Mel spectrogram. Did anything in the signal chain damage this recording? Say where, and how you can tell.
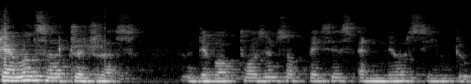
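Yes. From 0.03 to 0.3 s the loudest syllables turn harsh and crackly, with a gritty edge on each peak. This is microphone overload, likely at the converter stage: the input was driven about 7 dB past full scale, so the converter flattened the waveform tops. Only a few percent of samples are cut, but squaring off those peaks adds the high-frequency crackle heard on the syllables.

The overall level, including the background, drops abruptly twice: by about 3 dB at 0.06 s, right inside that distorted opening, and by a further 6 dB or so at 1.05 s. Each drop is instantaneous, without a fade. This is the microphone volume stepped down, likely by call processing that detected the clipping and lowered the device's input gain in discrete steps.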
